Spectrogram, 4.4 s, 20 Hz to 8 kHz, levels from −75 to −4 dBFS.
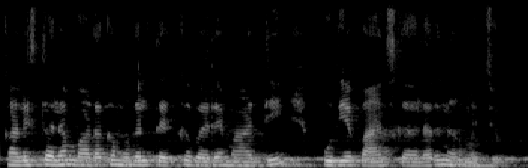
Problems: constant background noise, low volume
